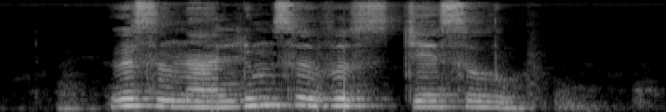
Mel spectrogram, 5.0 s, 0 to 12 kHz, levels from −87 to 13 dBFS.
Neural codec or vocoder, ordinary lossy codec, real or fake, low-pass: none; Opus, 64 kbps; real; 10.8 kHz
